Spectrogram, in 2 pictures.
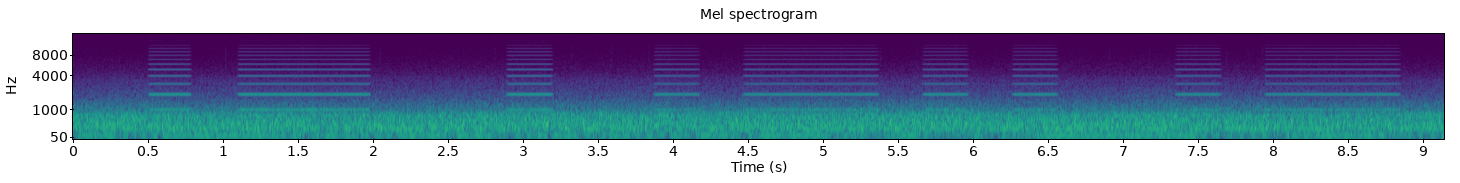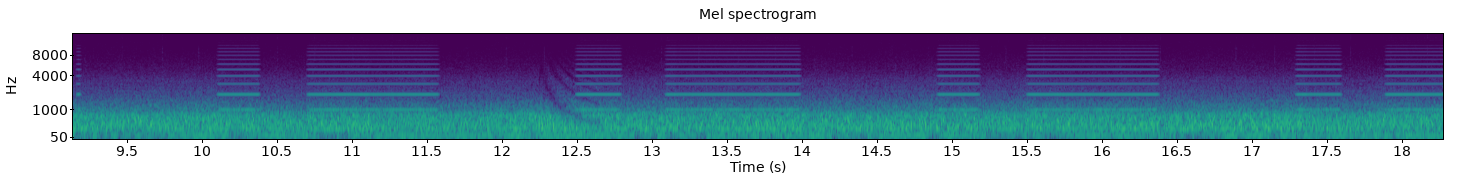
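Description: A steady run of regular electronic beeps from a navigation beam signal in Microsoft Flight Simulator 2020, sounding over the constant drone of a Boeing 247D's engines for the whole stretch, with no talking.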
